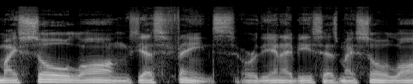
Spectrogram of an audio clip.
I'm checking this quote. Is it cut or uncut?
uncut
